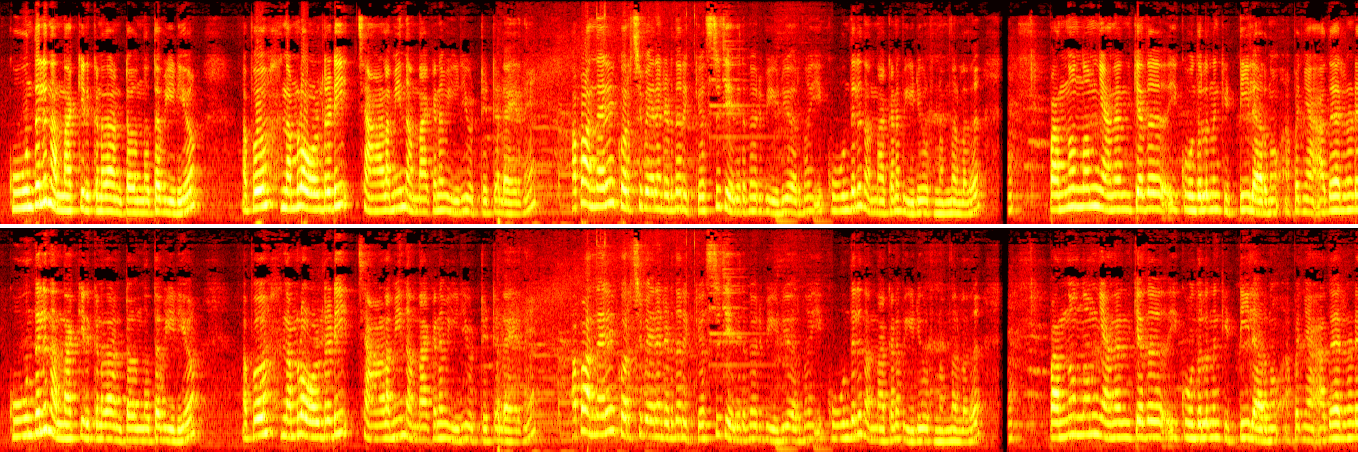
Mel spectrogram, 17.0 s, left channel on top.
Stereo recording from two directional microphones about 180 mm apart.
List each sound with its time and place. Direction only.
0.1 s a woman's voice: 35° left (ahead or behind)
7.2 s a woman's voice: 35° left (ahead or behind)
9.0 s speech: centre (ahead or behind)
9.4 s a woman's voice: 30° left (ahead or behind)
